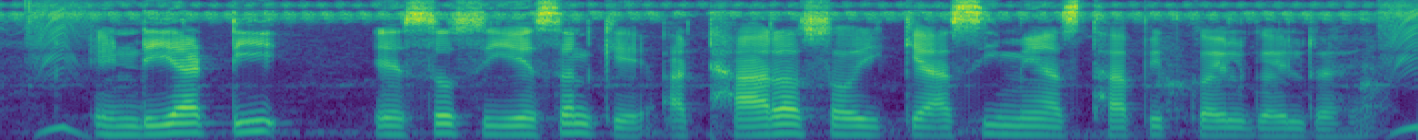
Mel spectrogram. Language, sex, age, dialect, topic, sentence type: Bhojpuri, male, 51-55, Northern, agriculture, statement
